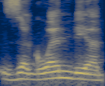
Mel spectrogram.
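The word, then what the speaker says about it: Zagłębia: Fred's family is from Benjin, so I've been told we're to pronounce it Zagwembia. That G is like a Zagwe, Zagwembia, and but Fred's family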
